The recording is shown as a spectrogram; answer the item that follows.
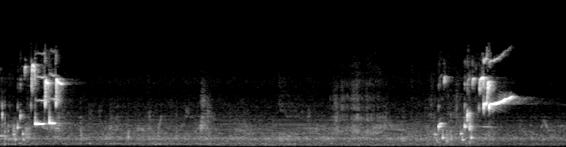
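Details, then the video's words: Brown-headed cowbird song played back twice, each a short, liquid burst of low gurgling notes like dripping water, ending in a thin, very high whistle that slides; quiet pause between the two songs. "If you ever hear birds and you hear a sound that sounds like water dropping, you are hearing brown-headed cowbirds most likely. So let's take a quick listen to that."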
